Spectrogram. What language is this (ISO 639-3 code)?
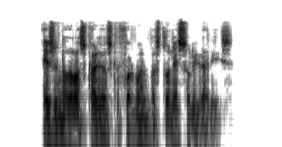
cat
